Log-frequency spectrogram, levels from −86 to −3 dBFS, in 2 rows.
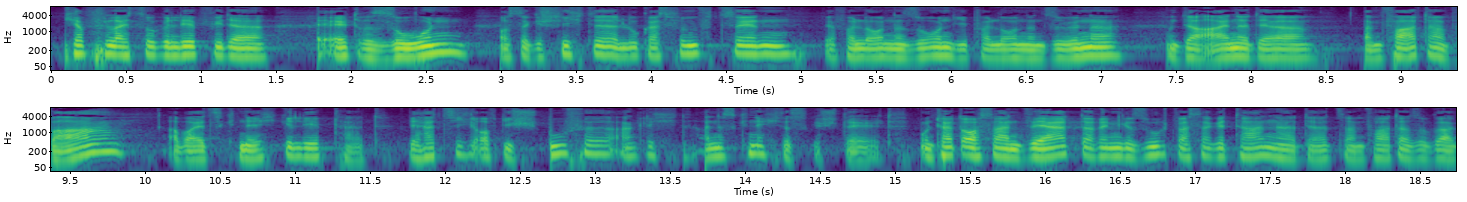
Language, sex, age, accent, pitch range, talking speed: German, male, 50-69, German, 105-130 Hz, 185 wpm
